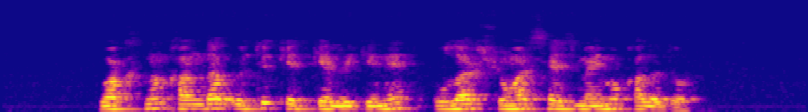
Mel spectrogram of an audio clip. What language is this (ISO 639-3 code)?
uig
